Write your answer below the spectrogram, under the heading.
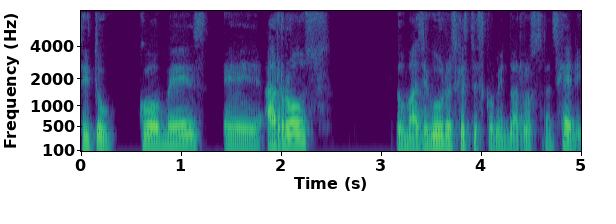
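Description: Delivery is fairly slow, and the intonation stays fairly even throughout. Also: man, fairly high pitch for a man. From Colombia, La Calera near Bogotá. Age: 30s. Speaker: organic farmer. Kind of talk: interview. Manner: hesitant, frequent repetitions.

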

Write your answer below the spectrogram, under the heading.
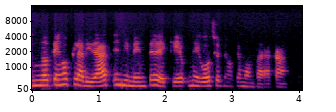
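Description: Speaking in a normal speaking voice, a woman talks at a fairly slow pace with a medium pitch and ordinary pitch variation. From Colombia, Barranquilla. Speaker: pastry chef and baker. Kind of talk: casual interview.

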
